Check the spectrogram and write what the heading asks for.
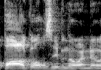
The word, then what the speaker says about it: Bogles: expect uh bogles which I'm going to call bogles even though I know it's pronounced bogles uh cuz it's more fun to say boggles bogles get a little Chicago with it um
